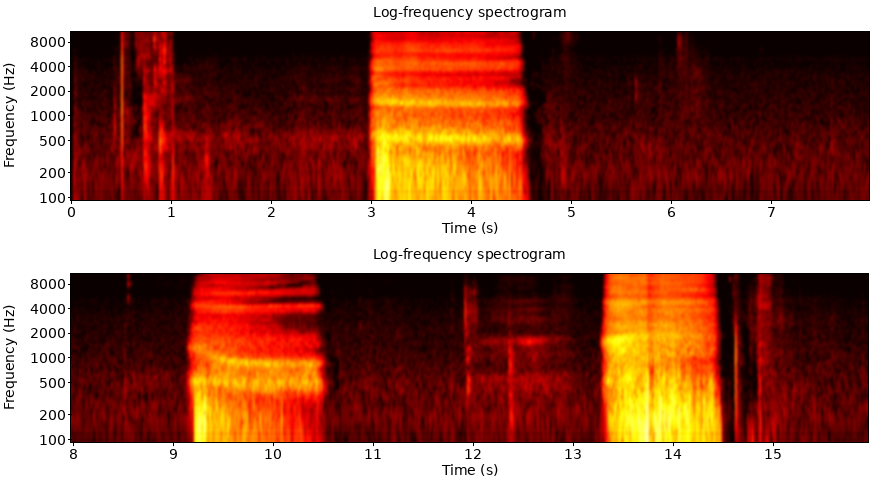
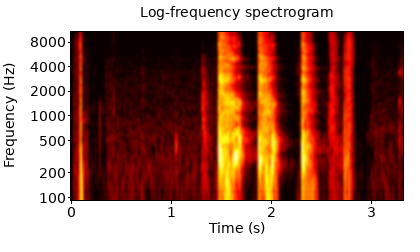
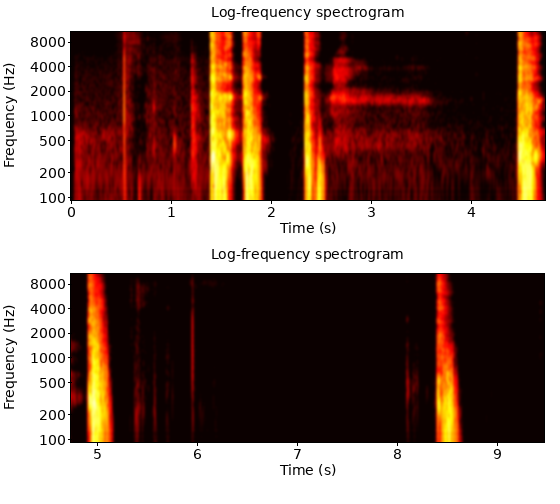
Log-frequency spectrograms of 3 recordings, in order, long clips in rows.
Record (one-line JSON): {"exhalation_length": "16.0 s", "exhalation_amplitude": 32768, "exhalation_signal_mean_std_ratio": 0.31, "three_cough_length": "3.3 s", "three_cough_amplitude": 32768, "three_cough_signal_mean_std_ratio": 0.26, "cough_length": "9.5 s", "cough_amplitude": 32768, "cough_signal_mean_std_ratio": 0.21, "survey_phase": "alpha (2021-03-01 to 2021-08-12)", "age": "18-44", "gender": "Female", "wearing_mask": "Yes", "symptom_none": true, "smoker_status": "Ex-smoker", "respiratory_condition_asthma": false, "respiratory_condition_other": false, "recruitment_source": "REACT", "submission_delay": "2 days", "covid_test_result": "Negative", "covid_test_method": "RT-qPCR"}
